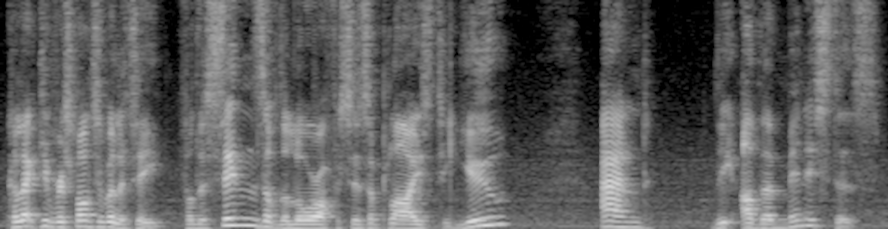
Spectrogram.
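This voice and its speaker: A male commentary host reading a document aloud and commenting on it, stressing key words with deliberate, emphatic phrasing. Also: a little high, very animated, fairly bright tone.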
